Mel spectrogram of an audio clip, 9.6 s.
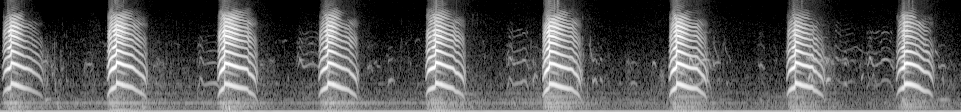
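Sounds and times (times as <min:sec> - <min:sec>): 
laughing gull calling: 0:00.0 - 0:00.4, 0:01.1 - 0:01.5, 0:02.2 - 0:02.6, 0:03.2 - 0:03.6, 0:04.3 - 0:04.7, 0:05.4 - 0:05.9, 0:06.7 - 0:07.1, 0:07.9 - 0:08.3, 0:09.0 - 0:09.4.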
